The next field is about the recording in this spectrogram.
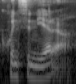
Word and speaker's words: quinceañera: They have quinceañera.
